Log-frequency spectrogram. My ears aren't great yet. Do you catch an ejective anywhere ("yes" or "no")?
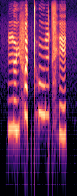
no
